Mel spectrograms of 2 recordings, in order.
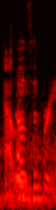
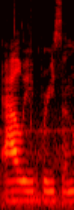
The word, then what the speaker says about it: Alison Brie: get her name wrong Alison Brie Alison Brie I always want to say Allie breezin which is wrong Alison breathes but I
